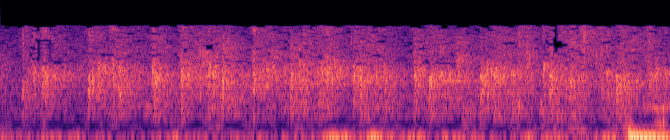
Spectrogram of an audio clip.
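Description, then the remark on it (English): Steady applause from a crowd for Coach Ryan Anderson, head coach of the Northwest softball team, a dense wash of many hands clapping at an even, fairly loud level throughout with no voices standing out. “Again, we are joined by the head coach of the Northwest softball team, Ryan Anderson, and a big round of applause for Coach Anderson being with us here today.”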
